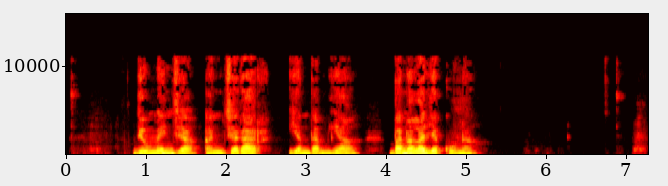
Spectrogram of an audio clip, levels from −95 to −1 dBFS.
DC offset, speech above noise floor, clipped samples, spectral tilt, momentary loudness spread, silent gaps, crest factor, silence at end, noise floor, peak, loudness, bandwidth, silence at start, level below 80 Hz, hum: under 0.1%; 60 dB; under 0.1%; -7 dB/octave; 15 LU; none; 22 dB; 2.15 s; -85 dBFS; -6 dBFS; -26 LUFS; 11.5 kHz; 0.85 s; -74 dBFS; none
